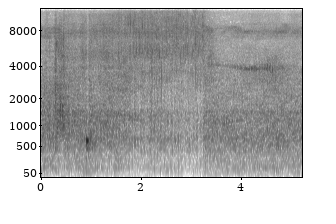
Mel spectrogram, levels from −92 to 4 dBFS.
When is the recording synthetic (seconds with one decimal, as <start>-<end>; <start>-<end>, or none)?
0.4-2.2; 4.0-5.2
